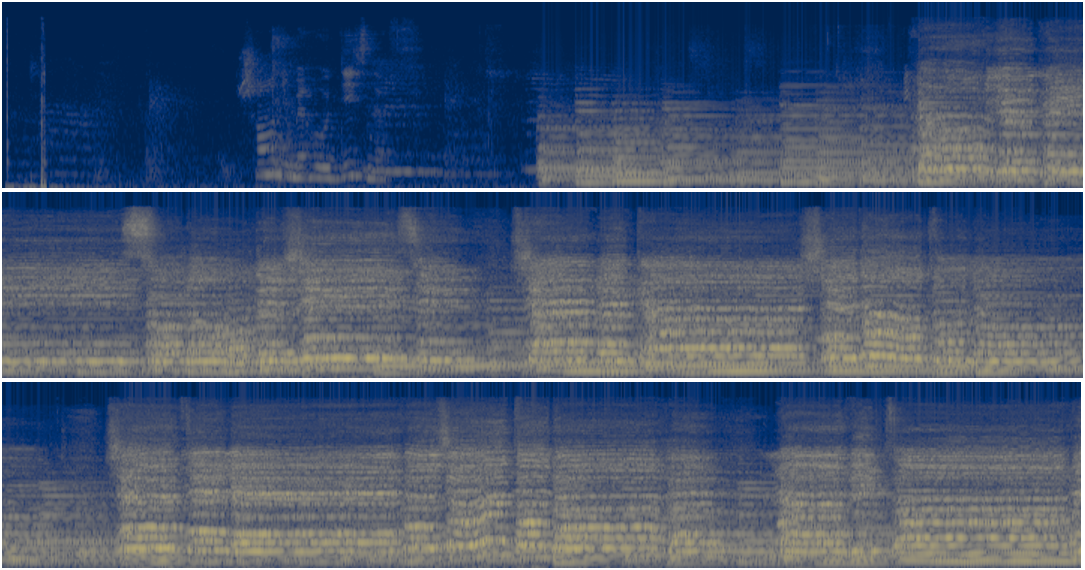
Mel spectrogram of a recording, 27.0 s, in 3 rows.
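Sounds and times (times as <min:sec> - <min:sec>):
chanting: 0:07.6 - 0:26.9.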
